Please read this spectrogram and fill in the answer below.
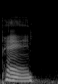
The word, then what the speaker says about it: Pan: Is it P-A-N or just Pan? – Pan.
